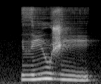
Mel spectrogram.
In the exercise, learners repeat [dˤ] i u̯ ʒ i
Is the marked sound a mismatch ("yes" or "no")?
yes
